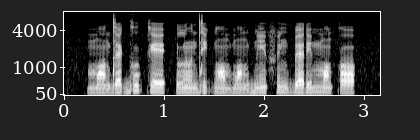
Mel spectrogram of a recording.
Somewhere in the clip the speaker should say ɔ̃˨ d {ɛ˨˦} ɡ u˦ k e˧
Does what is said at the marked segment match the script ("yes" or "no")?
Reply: yes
